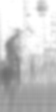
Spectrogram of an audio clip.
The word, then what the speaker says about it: Marcos: It's actually Marcos, but I pronounce it Marcus.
